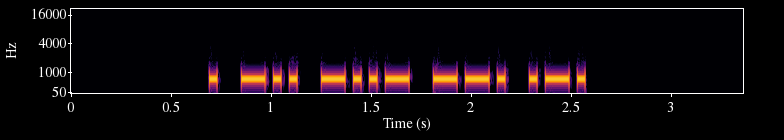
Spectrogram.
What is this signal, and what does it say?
Morse code, heard as a keyed tone, about 28 wpm, 700 Hz. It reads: EDXGR
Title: Code Groups - 5 Letters - 30wpm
